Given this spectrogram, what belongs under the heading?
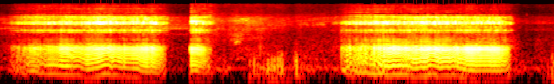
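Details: Sleeping dog snoring like a human: two long, loud, rattling snoring breaths with a quieter pause between; ordinary snoring.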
